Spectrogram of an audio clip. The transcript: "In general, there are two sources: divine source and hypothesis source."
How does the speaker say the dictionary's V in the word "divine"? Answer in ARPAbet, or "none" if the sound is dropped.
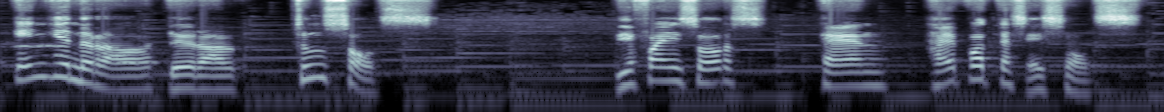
F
